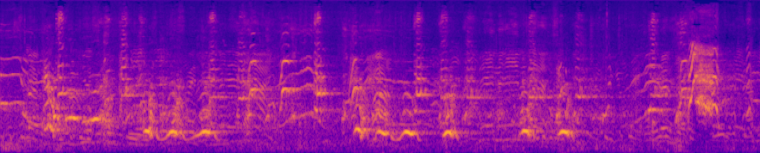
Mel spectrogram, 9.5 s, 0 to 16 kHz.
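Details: Dog barking at the Saint Petersburg championship on 12 April 2015, where a mixed-breed named Jessie and a sheltie named Lesya competed. Quick, high yapping barks come roughly twice a second, with people talking and hall noise throughout.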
